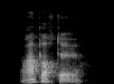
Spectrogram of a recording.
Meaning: 1. reporter (someone who reports) 2. telltale 3. rapporteur (same sense as in English) 4. protractor (instrument)
- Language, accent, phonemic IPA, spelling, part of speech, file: French, France, /ʁa.pɔʁ.tœʁ/, rapporteur, noun, LL-Q150 (fra)-rapporteur.wav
